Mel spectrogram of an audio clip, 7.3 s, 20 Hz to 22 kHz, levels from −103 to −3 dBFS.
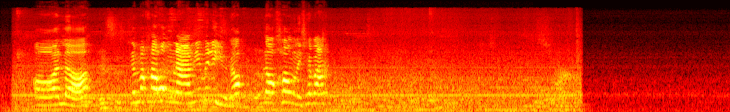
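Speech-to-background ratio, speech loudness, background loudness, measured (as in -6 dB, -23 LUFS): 14.5 dB, -18.5 LUFS, -33.0 LUFS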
